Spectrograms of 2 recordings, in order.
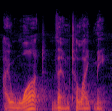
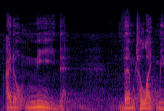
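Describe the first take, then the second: First: WANT drawn out, the rest measured; slow line with a stretched, stressed "want". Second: NEED drawn out, then a pause; soft line with a stretched, stressed "need". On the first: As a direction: lean slowly on the word "want". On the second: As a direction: land slowly on "need" and stop before going on. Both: Shown as a demonstration. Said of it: "I walk through this simple exercise".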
